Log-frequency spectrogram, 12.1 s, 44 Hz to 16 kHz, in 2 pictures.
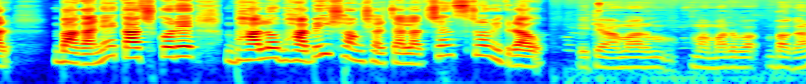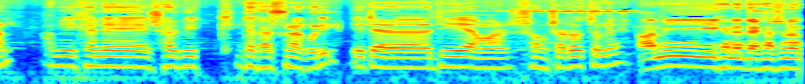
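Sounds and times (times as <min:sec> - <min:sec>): man speaking: 0:04.2 - 0:09.0, 0:10.1 - 0:12.0.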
